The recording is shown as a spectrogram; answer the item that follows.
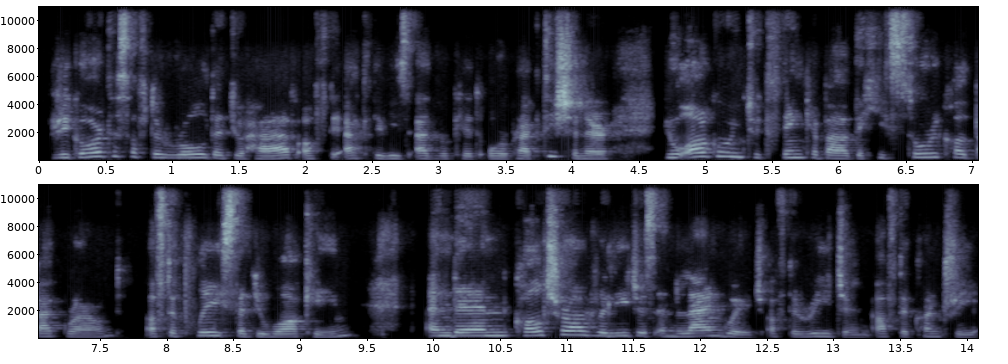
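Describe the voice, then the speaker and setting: Female presenter, medium pitch, hoarse raspy voice, explaining clearly to colleagues at a conference. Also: a little mellow. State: hoarse from laryngitis. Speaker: psychologist, invited speaker.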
